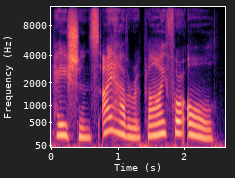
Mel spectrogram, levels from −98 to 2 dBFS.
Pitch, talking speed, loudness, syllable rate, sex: 220 Hz, 160 wpm, -16 LUFS, 4.1 syllables/s, female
